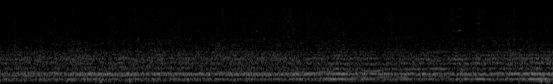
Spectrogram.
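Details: Spring hum of honey bees bringing pollen into a Warre hive entrance on April 12th. The steady, dense drone holds an even pitch and loudness throughout, with no pauses.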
